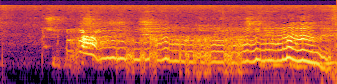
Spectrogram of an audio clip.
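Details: Jinx, a female Boston Terrier, makes a drawn-out, wavering whine-howl that slides up and down like talking, as though having a chat.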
